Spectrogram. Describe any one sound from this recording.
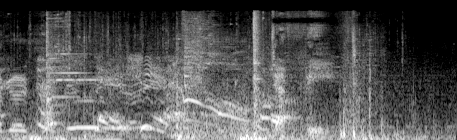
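Metal blades clash and clang in a fight.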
